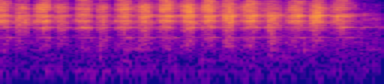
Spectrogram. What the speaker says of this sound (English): we're just going to take and get some of this rust off because we want this to sit flat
